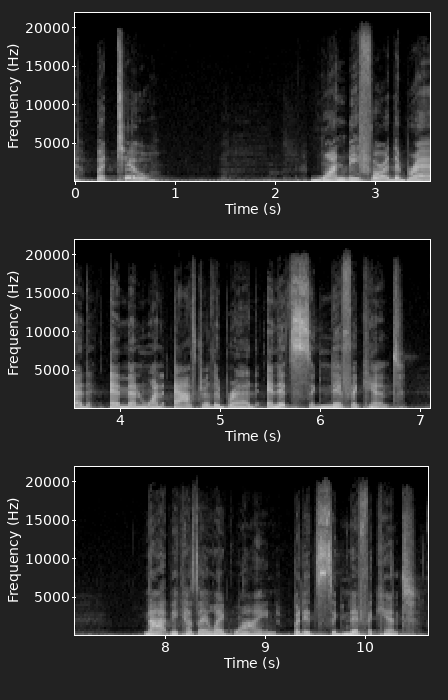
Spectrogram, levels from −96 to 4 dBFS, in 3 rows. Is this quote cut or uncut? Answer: cut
